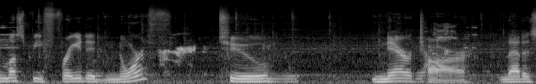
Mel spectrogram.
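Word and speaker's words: Naerytar: the words everything must be freed North to narar that is spelled n AE r y t a r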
